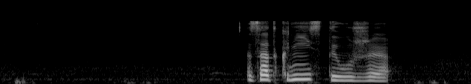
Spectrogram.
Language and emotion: Russian, neutral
